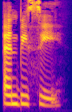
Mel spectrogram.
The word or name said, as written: nbc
